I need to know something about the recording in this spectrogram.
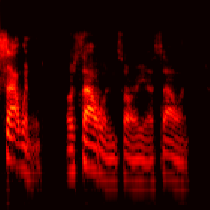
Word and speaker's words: Samhain: the only actor in the Halloween franchise who pronounces something right. San Juan, sorry. So he pronounces it right. That's not how it's pronounced. Oh, well, hey, according to him, it is. Okay. It's pronounced Samhain.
